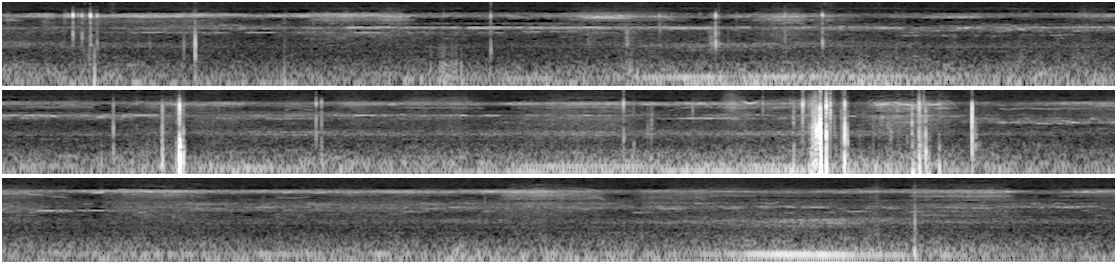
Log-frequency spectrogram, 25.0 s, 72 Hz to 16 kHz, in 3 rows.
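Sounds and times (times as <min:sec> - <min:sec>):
fingers tapping a smartphone: 0:00.1 - 0:18.1, 0:23.1 - 0:25.0.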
